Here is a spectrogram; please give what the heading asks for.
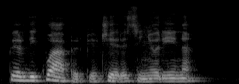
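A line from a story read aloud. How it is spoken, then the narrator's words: Oily voice. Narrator (Italian): disse con voce untuosa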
